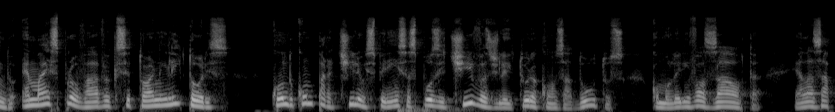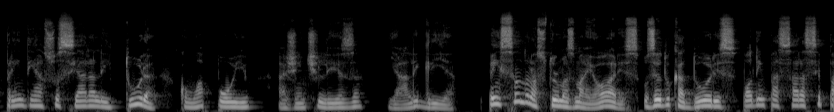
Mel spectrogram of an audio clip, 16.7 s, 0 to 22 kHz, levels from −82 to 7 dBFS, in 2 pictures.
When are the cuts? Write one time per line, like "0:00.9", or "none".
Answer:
0:15.8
